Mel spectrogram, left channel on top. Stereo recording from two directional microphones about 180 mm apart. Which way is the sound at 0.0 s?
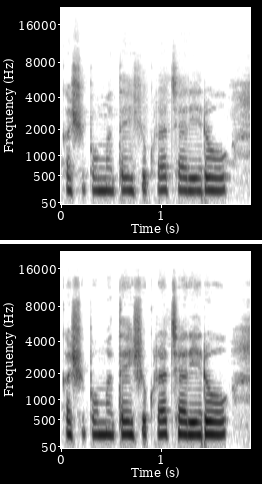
25° right (ahead or behind).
